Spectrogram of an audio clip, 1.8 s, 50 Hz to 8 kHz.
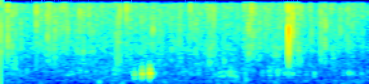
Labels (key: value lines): label: biophony, damselfish
recorder: SoundTrap 500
